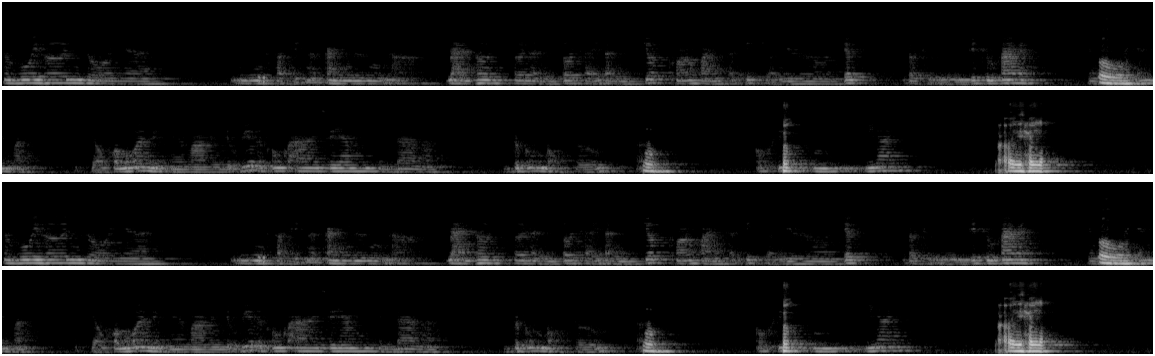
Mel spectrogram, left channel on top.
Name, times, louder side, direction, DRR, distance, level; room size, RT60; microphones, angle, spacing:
voice 1, 0.0-1.6 2.3-8.6 9.0-10.3 10.9-11.8 12.4-15.9 16.5-18.1 19.0-20.6, equal, 10° left, -1 dB, 2.3 m, -39 dB
voice 2, 11.0-11.4 17.9-18.2 19.3-19.4 21.5-21.9, right 1 dB, 5° right, 12 dB, 0.4 m, -21 dB
10.0 x 6.8 x 3.5 m, 0.71 s
head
